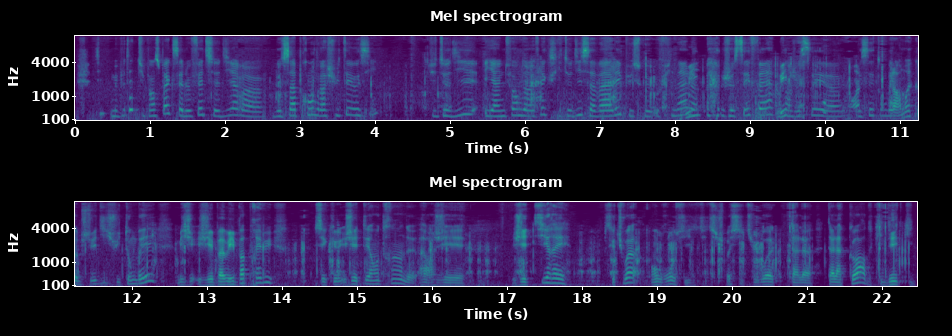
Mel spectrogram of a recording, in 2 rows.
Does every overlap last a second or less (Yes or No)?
Yes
